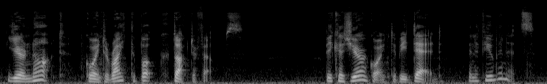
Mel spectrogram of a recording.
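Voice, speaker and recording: An actor in an audio drama playing an obsessive, unstable male patient with a halting, nervous, insistent manner. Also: on the high side, big pitch swings, a little hiss or hum. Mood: sly, menacing. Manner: halting, nervous, insistent, stammering under pressure.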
